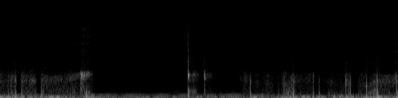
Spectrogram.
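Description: Fingertips tap and scratch along the sides of a small plastic Vaseline petroleum jelly jar with a blue plastic lid, held close to the microphone. Soft, muffled, low-heavy taps with a hollow plasticky tone die away almost at once, mixed with light scratching. The tapping pauses briefly near the middle before resuming in a quick, uneven run.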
